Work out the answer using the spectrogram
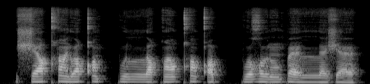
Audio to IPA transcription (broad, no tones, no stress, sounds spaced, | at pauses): ʃ æ qʰ ẽ ɾ o qʼ ũ pː u lː ɒ q ẽ w qʰ ũ qʼ u pː u ʁ u ɾ õ p æ lː æ ʃ æ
